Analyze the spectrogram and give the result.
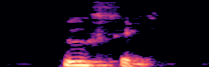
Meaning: Having lots of money rich, wealthy
- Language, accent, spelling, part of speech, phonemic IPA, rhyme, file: English, Southern England, oofy, adjective, /ˈuːfi/, -uːfi, LL-Q1860 (eng)-oofy.wav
